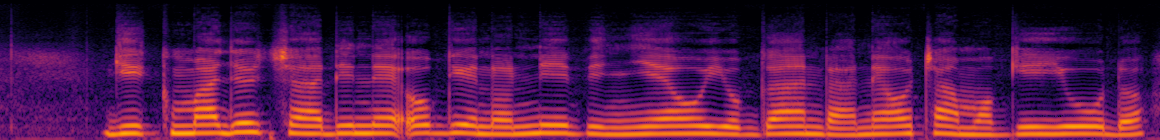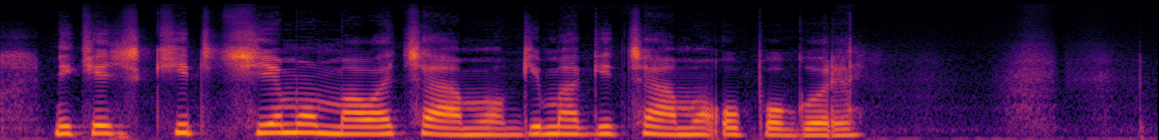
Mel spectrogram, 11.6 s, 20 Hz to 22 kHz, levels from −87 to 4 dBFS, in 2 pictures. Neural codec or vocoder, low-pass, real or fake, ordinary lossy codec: autoencoder, 48 kHz, 32 numbers a frame, DAC-VAE, trained on Japanese speech; 19.8 kHz; fake; none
